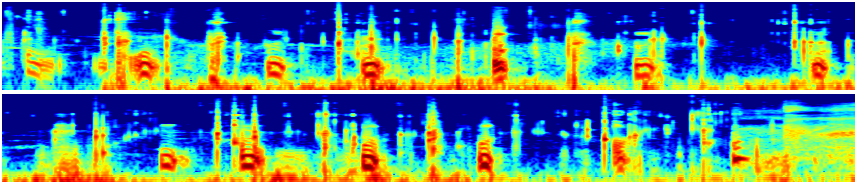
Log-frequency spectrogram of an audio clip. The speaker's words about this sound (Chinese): 我正在吃。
